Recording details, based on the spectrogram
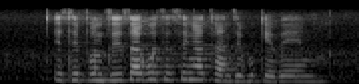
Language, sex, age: Swati, female, 20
